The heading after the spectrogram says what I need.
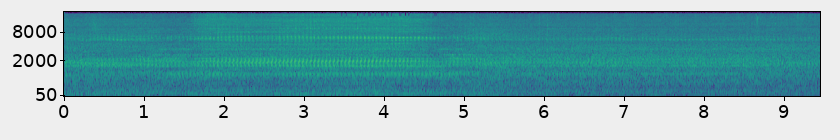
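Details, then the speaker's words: Aging, rusty 5000 BTU window air conditioner started up in winter. It gives a smooth, even hum with a low steady tone and constant fan rush, no rattles or knocks. The compressor sounds healthy and the vents are getting cold. "but yeah it seems to be working and compressor sounds happy"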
